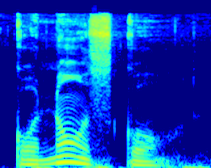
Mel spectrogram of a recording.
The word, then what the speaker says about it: conozco: ni tampoco conozco la manera correcta de pronunciar esta palabra es conozco con mucho énfasis en la penúltima sílaba bien ahora vamos a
